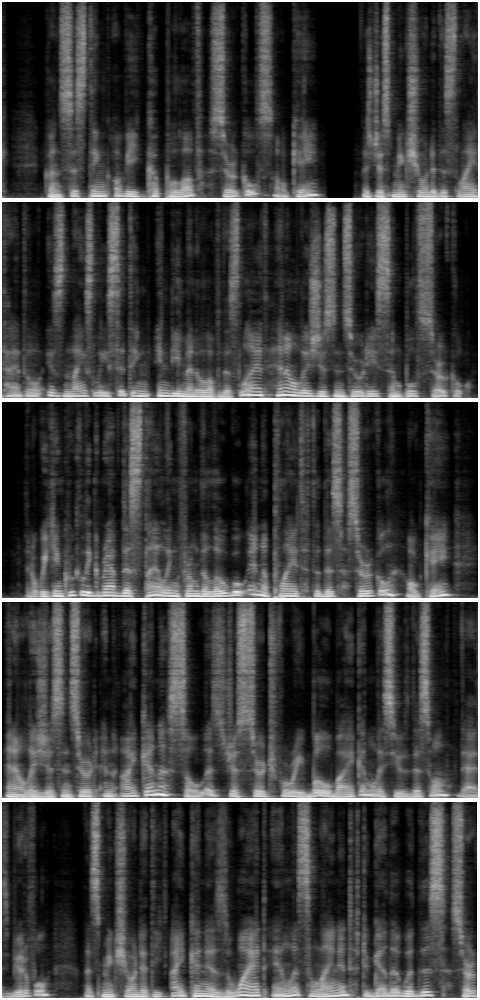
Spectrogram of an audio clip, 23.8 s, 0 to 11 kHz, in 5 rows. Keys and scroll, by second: 0.9 space, 10.7 ctrl+shift+c, 11.2 ctrl+shift+v, 15.7 b, 15.9 u, 16.1 l, 16.2 b.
